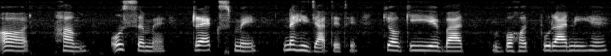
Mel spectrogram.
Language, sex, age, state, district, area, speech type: Hindi, female, 30-45, Uttar Pradesh, Sonbhadra, rural, spontaneous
